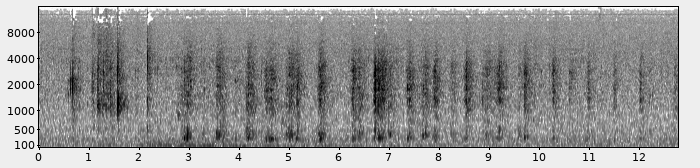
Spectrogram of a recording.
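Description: Chewing of crunchy chocolate sandwich cookies: a run of small crunches, about two a second, that dies away near the end.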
